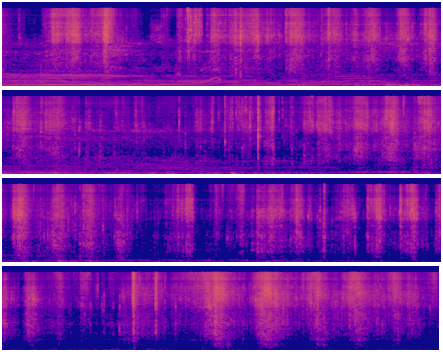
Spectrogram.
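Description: A straw broom sweeps and scratches through dry leaves in quick strokes.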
